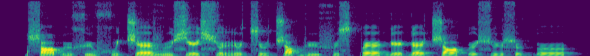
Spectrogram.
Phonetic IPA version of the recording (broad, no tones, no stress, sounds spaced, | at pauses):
ɬ ɑ ɓ ʉ x y xʷ i t͡ʃ ɛ v ʉ ɕ e ɕ ɵ r ʉ t͡s ʉ t͡ʃ ɑ b y f y s p ɛ ɠ e ɠ ɛ t͡ʃ ɑ ɓ ø ɕ y ɬ ʉ ɠ ɵ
